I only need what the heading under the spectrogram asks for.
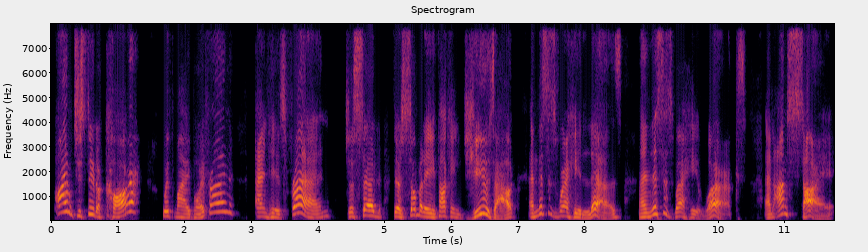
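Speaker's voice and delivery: high, slow, put-on voice of an indignant social media post; mock outraged poster. Mocking the fiancée who never posted it, high slow put-on voice. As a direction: lampoon someone publicly shaming a friend online, slow and high. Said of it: "and go".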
